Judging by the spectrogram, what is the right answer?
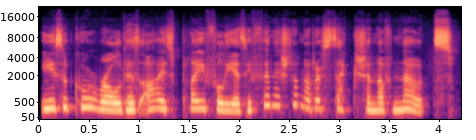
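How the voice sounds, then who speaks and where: A woman with a very high voice narrates fiction. She reads scripted prose aloud as an amateur audiobook narrator. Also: lively intonation, a little fast, darkish tone. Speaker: podfic narrator.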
